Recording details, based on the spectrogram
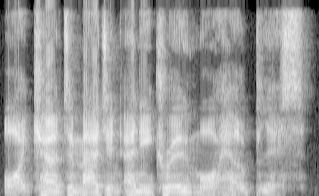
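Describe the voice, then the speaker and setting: A man's voice: medium pitch, slow, creaky, pushed and bright, voice pushed down, full character voice. A man voicing a brash, exasperated raccoon ranger in a comic dub, dry and bossy, with music underneath. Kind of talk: comic-book dub acting.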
